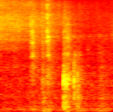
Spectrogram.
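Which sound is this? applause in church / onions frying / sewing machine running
onions frying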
